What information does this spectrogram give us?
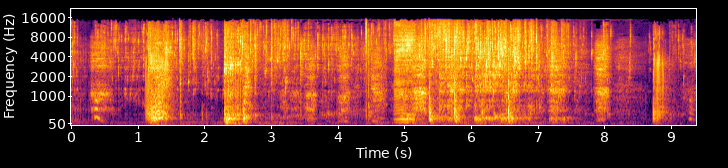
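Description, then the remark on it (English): Loud, wet, sputtering fart noises burst out in a rapid series in a film scene: splattery explosive diarrhea sounds from a man with diarrhea exploding a toilet, with watery gurgling between the blasts. Harsh, with no talking. “He gets crazy diarrhea.”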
